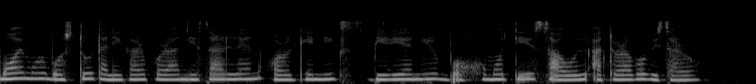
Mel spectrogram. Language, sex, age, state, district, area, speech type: Assamese, female, 18-30, Assam, Sonitpur, rural, read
